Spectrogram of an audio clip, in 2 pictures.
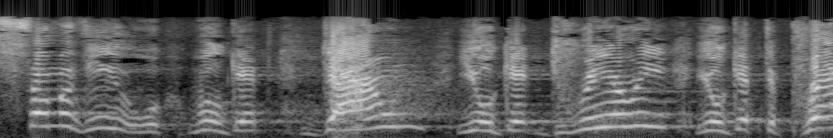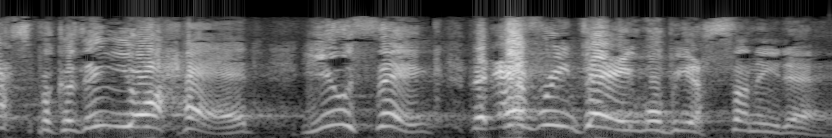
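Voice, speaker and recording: Over noticeable background noise, a man with an extremely high pitch and an animated tone talks at a fairly slow pace with hardly any pauses and very wide pitch swings. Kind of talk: sermon. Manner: animated, punchy, with humorous asides; earnest, urgent, exhorting the congregation.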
